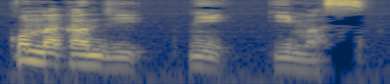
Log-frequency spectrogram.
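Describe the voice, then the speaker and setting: Animated young man. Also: on the low side, moderate pace. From Japan. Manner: chatty and animated, demonstrating sounds. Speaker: beatbox teacher and channel host. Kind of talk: casual video lesson.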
